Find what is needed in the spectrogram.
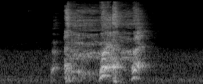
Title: girl coughing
